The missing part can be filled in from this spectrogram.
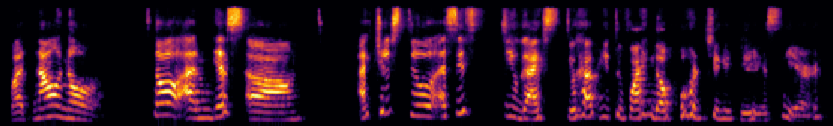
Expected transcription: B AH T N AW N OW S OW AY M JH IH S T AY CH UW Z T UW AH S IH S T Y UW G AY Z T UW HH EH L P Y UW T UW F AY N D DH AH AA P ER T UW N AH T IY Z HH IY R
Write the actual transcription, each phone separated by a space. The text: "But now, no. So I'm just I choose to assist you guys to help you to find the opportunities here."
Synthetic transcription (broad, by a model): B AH T N AW N OW S OW AY M JH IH S T AY CH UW S T UW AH S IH S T Y UW G AY S T UW HH EH L P Y UW T UW F AY N D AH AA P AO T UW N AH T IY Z HH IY R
